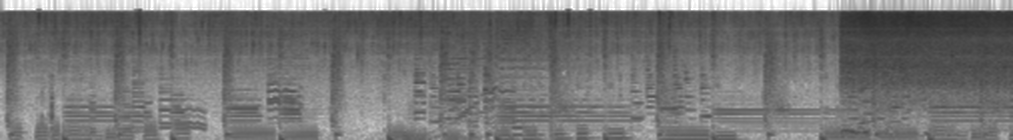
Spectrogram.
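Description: Meat, squid and onions sizzling and spitting on a hot griddle pan, with music playing underneath. The sizzling gets suddenly much louder and hissier near the end.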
